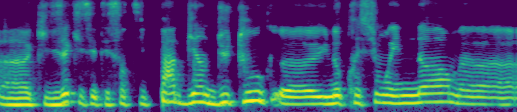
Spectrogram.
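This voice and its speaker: Against a quiet background, a man with a dark, mellow tone and fairly high pitch speaks at a very slow pace with hardly any pauses. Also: ordinary pitch variation. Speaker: hypnosis session guide. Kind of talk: group discussion. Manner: halting.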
